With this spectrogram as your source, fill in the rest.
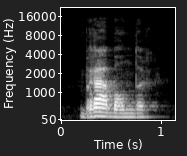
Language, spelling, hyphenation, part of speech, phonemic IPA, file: Dutch, Brabander, Bra‧ban‧der, noun, /ˈbraːˌbɑn.dər/, Nl-Brabander.ogg
- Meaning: 1. a Brabantian, a person from Brabant 2. a neighbourhood of Venray, Limburg, Netherlands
